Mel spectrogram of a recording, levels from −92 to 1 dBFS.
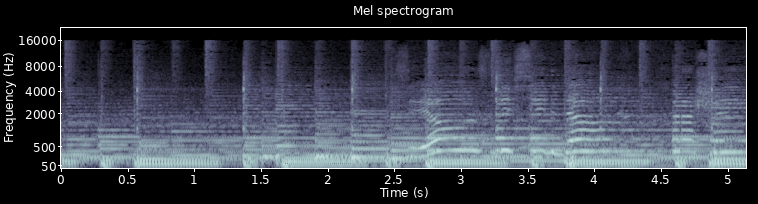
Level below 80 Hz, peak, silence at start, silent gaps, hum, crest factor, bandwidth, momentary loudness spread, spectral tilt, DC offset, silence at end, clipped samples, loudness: -32 dBFS; -6 dBFS; 0 s; none; none; 14 dB; 16 kHz; 7 LU; -7 dB/octave; under 0.1%; 0 s; under 0.1%; -22 LUFS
